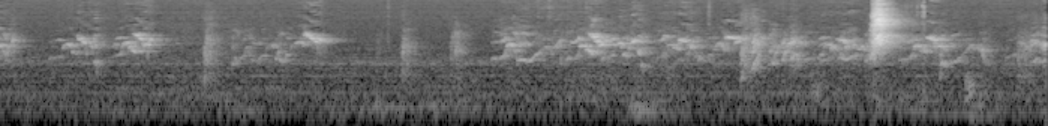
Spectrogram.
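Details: Pet Indian ringneck parakeet mumbling: low-volume, rambling chatter of soft garbled syllables and squeaks running on without pause, one short louder chirp near the end.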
